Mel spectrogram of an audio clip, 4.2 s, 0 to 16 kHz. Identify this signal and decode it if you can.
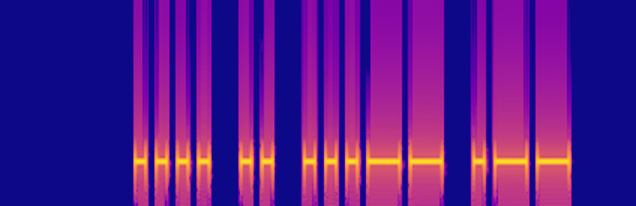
Morse code, heard as a keyed tone, about 17 wpm, 700 Hz. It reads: HI3W
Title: DXCC-100 Call Signs - 4 Characters - 17wpm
